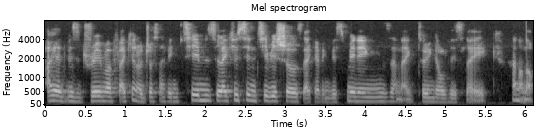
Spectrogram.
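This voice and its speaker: A woman with a French accent talks at a very fast pace with hardly any pauses, her pitch fairly low and its variation ordinary. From southern France (Provence). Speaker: wedding photographer. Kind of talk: interview.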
